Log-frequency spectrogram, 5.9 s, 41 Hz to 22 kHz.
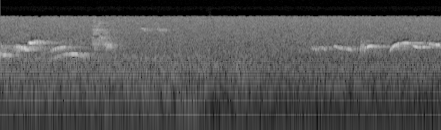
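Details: Common blackbird song before sunrise, Lille, France, early August 2018: rich whistled phrases with a squeaky ending, a pause of about two seconds, then another warbling strophe, over low steady hum.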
